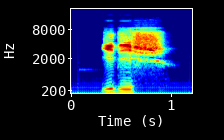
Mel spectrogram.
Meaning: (adjective) Yiddish; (proper noun) Yiddish (language)
- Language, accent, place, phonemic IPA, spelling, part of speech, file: French, France, Lyon, /ji.diʃ/, yiddish, adjective / proper noun, LL-Q150 (fra)-yiddish.wav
